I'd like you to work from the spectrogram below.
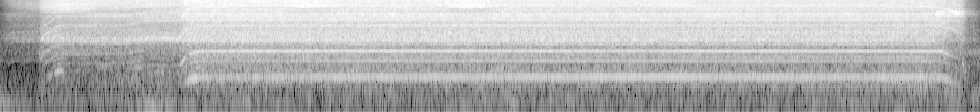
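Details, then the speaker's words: Steady high-pitched drill whine for several seconds as a trocar-tip Schanz screw, with the drill sleeve supported, is driven through the first cortex of a bone model in a soft-tissue-penetration skills-lab exercise. "now let's try this again with a chance screw so this has a trocar tip and this uh drills its way through the bone"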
